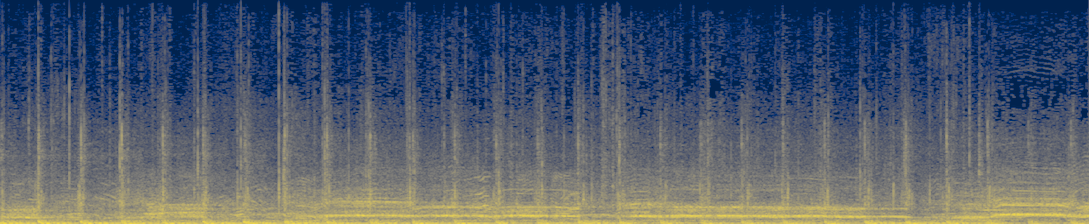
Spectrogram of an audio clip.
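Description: A live punk band playing loudly with a steady drum beat, and a crowd singing or chanting along in long held notes, with cheering.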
